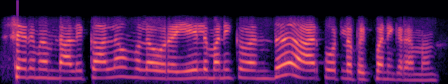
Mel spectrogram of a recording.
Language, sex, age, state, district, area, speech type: Tamil, female, 18-30, Tamil Nadu, Tiruvarur, rural, conversation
